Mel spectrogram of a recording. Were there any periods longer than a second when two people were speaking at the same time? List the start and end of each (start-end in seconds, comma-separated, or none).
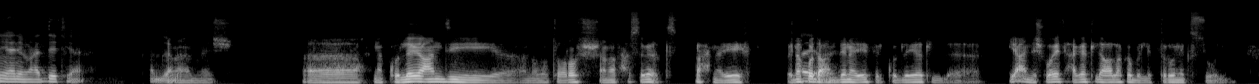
none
